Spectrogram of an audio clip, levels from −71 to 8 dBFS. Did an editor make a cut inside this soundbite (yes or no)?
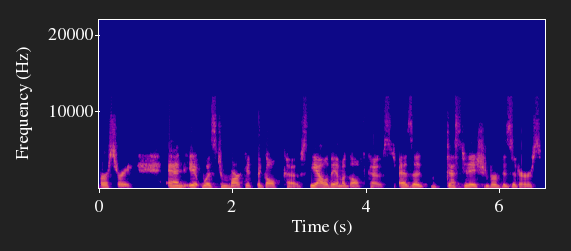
yes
